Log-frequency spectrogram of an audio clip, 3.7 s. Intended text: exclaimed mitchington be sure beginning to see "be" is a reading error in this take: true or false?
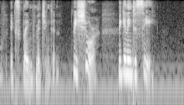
false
